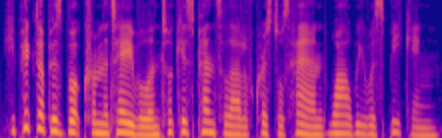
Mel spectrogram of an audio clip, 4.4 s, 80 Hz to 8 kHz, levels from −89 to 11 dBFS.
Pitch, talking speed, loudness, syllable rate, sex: 190 Hz, 270 wpm, -19 LUFS, 6.2 syllables/s, female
